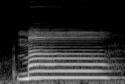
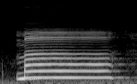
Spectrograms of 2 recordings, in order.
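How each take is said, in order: First: The pitch stays level and is held long. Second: The pitch stays level and is held long.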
